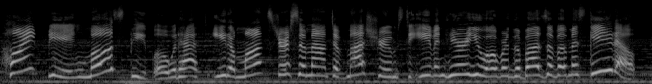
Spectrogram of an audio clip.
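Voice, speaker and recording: A woman voicing a tiny, sassy companion girl in a game, impatient and quick with a comeback. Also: extremely high pitch, expressive, over music. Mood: explaining. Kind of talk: game voice acting.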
